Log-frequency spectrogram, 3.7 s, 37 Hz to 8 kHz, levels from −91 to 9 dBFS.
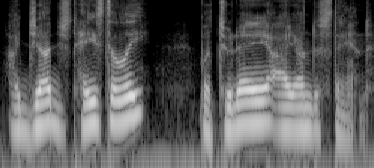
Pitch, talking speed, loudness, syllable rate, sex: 140 Hz, 130 wpm, -15 LUFS, 4.3 syllables/s, male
